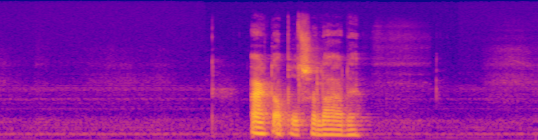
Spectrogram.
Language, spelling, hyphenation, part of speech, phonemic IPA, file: Dutch, aardappelsalade, aard‧ap‧pel‧sa‧la‧de, noun, /ˈaːrdɑpəlsaːˌlaːdə/, Nl-aardappelsalade.ogg
- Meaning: potato salad (salad made from chopped boiled potatoes)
